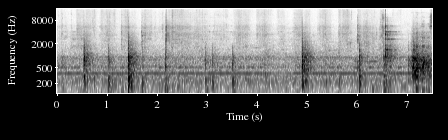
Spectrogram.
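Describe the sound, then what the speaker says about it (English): Stirring a no-bake PB&J granola bar mixture with peanuts in a bowl, a utensil clacking and scraping against the dish in irregular knocks, close up with no talk. "Give it a nice mix."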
